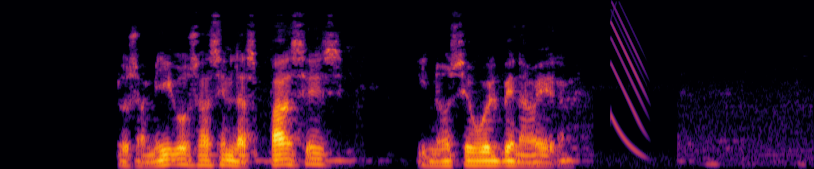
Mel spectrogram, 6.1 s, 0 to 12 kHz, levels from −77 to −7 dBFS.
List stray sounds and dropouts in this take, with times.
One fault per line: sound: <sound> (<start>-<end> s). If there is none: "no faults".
sound: chirp (4.6-4.9 s)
